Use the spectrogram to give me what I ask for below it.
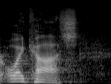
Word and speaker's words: oikos: and the word is oikos. Everybody say that word together, oikos. Basically, the way you spell it, it's a Greek word.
